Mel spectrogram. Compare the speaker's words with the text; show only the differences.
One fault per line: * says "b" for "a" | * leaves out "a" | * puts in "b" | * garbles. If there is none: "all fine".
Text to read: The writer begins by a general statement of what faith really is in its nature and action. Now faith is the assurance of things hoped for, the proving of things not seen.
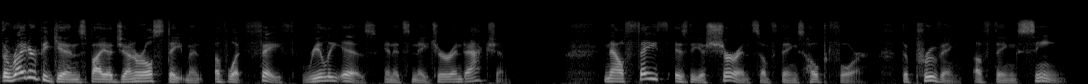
* leaves out "not"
